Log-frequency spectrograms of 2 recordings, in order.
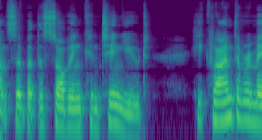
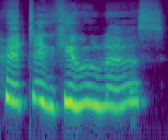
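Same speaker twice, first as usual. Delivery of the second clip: high, slow sob with a cry breaking through; a mother weeping as she casts, high and broken; sobbing; 5 dB louder, much slower than usual. Acted. Mother sobs the spell at the body, high and slow. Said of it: "Missus Weasley sobbed".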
